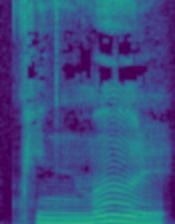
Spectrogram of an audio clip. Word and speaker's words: 빗물: 그렇기 때문에 이거는 오히려 시옷이 음절의 끝소리 규칙에 의해서 디귿으로 바뀌고 이 디귿이 뒤에 있는 미음의 영향을 받아 비음이 되는 현상, 요렇게 이야기를 한다는 거예요.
